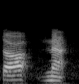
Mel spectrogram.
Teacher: நானுனி அன்னமும் பல்லும் பொருந்தும் இடத்தில் விரிந்து ஒற்ற பிறப்பது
